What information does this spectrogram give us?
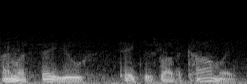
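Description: A man acting in a radio drama as a measured, questioning gentleman, on a muffled vintage recording. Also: rumbling low, sing-song, creaky, a little hiss or hum, heavily acted. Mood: probing, surprised. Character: measured man probing a newly impoverished acquaintance.

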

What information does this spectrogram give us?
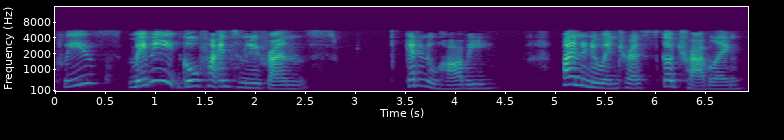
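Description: A woman's voice: medium pitch, sing-song, unhurried. Blunt mid-twenties woman, slightly muffled audio. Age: mid-20s. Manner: blunt, frequent swearing, emphatic. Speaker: podcast co-host. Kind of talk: casual opinionated chat.

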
